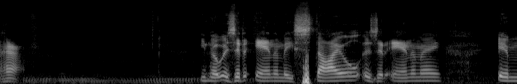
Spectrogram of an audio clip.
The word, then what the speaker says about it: anime: I mean, if you want to get technical, it's not anime. It's anime. Okay.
